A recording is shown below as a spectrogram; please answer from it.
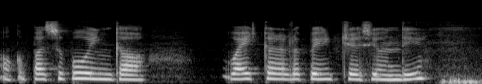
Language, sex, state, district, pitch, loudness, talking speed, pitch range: Telugu, female, Andhra Pradesh, Guntur, 245 Hz, -16 LUFS, 110 wpm, 235-255 Hz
